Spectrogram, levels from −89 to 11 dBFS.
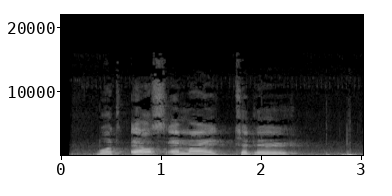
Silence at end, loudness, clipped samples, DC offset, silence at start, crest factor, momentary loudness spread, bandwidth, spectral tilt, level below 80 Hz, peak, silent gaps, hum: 0.05 s; -24 LUFS; under 0.1%; under 0.1%; 0.35 s; 16 dB; 16 LU; 15 kHz; -6.5 dB/octave; -42 dBFS; -10 dBFS; none; none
